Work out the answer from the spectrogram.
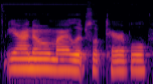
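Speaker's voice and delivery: normal talking voice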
